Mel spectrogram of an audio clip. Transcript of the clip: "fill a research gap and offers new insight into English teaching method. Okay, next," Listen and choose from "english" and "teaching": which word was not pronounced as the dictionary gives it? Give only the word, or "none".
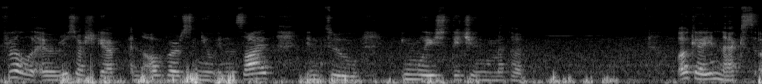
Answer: none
